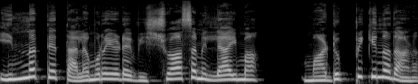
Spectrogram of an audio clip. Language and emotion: Malayalam, disgusted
